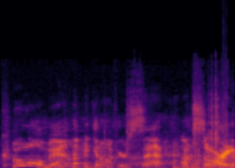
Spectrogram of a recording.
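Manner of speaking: high, loud, laughing mock cop voice; laughing cop impression. Retelling a cop who backs off from a film crew, laughing mock cop voice. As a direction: ham up the apologetic cop while cracking up. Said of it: "he goes".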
